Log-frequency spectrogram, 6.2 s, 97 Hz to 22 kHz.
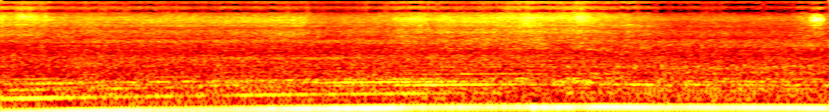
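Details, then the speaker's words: Saab 900 (new generation) on a test drive after its dashboard rattle was fixed with super glue, motor mounts checked good: steady low engine and road drone with no buzzing or rattling from the dash or door; no interior rattle. "not making the noise. I'll call that a win."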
